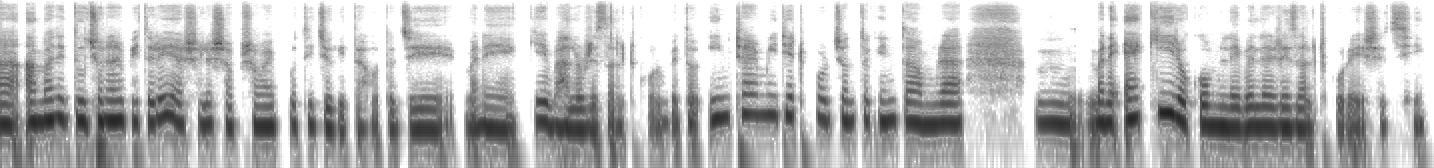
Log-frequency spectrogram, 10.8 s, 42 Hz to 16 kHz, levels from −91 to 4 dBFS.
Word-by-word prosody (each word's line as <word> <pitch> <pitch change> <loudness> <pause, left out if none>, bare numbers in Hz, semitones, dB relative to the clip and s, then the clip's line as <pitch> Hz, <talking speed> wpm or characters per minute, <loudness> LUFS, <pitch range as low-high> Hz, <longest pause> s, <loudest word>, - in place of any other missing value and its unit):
আ - - +4 0.2
আমাদের 230 +3 +4
দুজনের 230 +1 +5
ভিতরেই 220 +5 0
আসলে 195 0 -3
সবসময় 185 0 -1
প্রতিযোগিতা 190 -3 -5
হত। - - -11 0.2
যে 170 - 0 0.4
মানে 180 0 +2 0.3
কে 220 - -3
ভালো 175 -2 +2
রেজাল্ট 180 +1 -8
করবে। 205 +2 -10
তো - - -2 0.2
ইন্টারমিডিয়েট 275 0 -2
পর্যন্ত 230 -1 -4
কিন্তু 225 +1 -1
আমরা 200 +1 +2 0.7
উম 210 -1 +1 0.3
মানে 210 0 +5 0.2
একই 300 +4 +4
রকম 195 -2 +1
লেভেলের 180 +1 +3
রেজাল্ট 180 0 -1
করে - - -7
এসেছি। 195 +4 -12
205 Hz, 150 wpm, -22 LUFS, 185-230 Hz, 0.7 s, দুজনের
